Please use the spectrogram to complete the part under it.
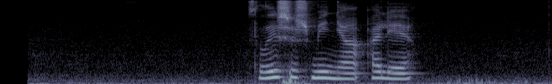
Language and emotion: Russian, neutral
